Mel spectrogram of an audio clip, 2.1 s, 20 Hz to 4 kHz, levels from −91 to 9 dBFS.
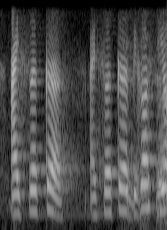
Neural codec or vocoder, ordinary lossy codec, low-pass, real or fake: none; none; 3.6 kHz; real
